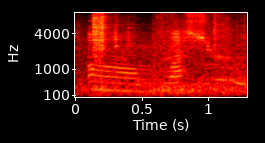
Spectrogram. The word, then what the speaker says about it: Leicester: Lester. Leicester. Okay. I don't know, like, how do you, like spell it, but Yeah. just Lester.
